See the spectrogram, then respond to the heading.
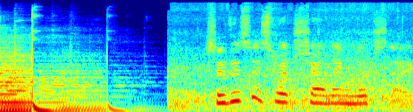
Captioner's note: surf roars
